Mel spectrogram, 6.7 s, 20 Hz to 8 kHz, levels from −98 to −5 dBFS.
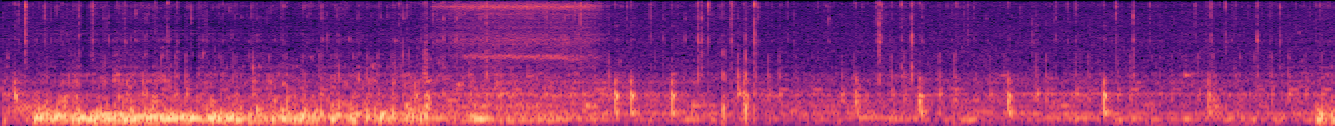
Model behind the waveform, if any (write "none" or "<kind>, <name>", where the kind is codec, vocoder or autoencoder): none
